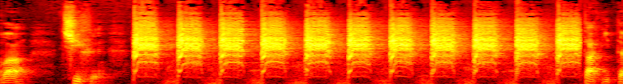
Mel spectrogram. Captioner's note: cockatoo scream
